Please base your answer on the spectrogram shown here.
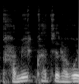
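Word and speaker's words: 神風: 이 외놈들이 신풍을 뭐라고 읽냐면 가미카제라고 읽습니다.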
